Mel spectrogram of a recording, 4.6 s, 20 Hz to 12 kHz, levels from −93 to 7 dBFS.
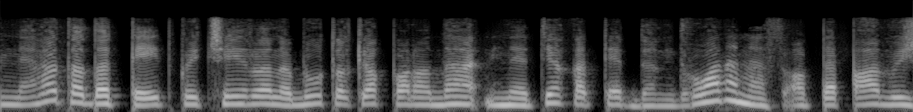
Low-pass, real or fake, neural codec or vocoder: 7.2 kHz; fake; codec, 16 kHz, 0.5 kbps, X-Codec, HuBERT features, trained on general audio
